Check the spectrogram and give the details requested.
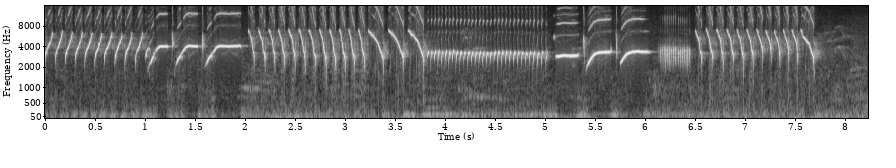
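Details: Belgian canary singing: long runs of rapid descending trills alternating with upswept whistles and a steady buzzy roll, the phrases delivered almost without break.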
